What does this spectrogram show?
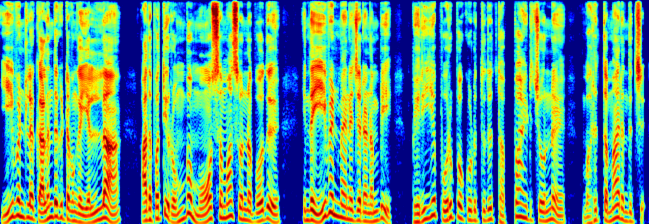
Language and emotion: Tamil, sad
